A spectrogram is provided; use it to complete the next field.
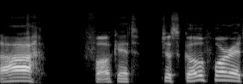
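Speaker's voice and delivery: tipsy, drunk man voice, put-on Scottish accent. Describing the inner voice that cheers them on, in a drunk Scottish man voice. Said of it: "a Scottish man after about five rounds of drink".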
